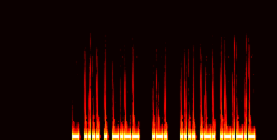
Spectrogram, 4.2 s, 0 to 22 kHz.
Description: Morse code, heard as a keyed tone, about 40 wpm, 700 Hz. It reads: THEY R HR.
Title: Sentences from Top 200 Words and Abbreviations 40wpm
